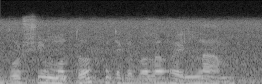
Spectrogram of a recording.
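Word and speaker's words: ل: মত এটাকে বলা হয় লাম লাম হচ্ছে এটা বাংলা ল এর মত উচ্চারণ অর্থাৎ এটাকে যদি আকার করি তাহলে হয় লা লি লু তাহলে এটা হচ্ছে লাম এটা হচ্ছে মিম মিম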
